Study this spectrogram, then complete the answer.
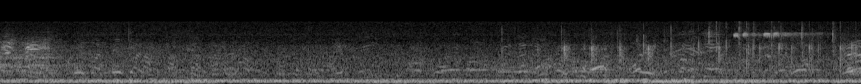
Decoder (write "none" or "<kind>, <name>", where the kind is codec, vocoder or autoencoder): none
